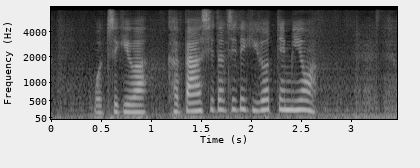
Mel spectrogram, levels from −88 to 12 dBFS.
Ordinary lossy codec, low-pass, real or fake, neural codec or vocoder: none; 7.2 kHz; fake; codec, 16 kHz, 0.3 kbps, FocalCodec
